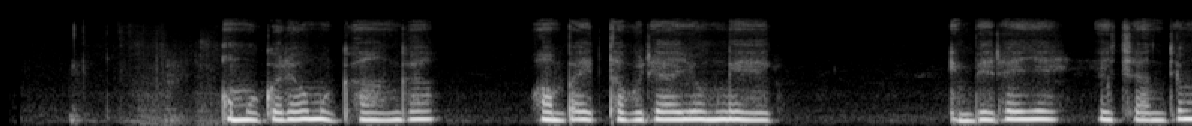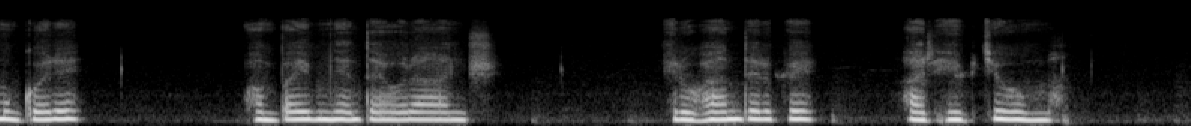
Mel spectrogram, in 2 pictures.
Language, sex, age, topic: Kinyarwanda, female, 25-35, government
